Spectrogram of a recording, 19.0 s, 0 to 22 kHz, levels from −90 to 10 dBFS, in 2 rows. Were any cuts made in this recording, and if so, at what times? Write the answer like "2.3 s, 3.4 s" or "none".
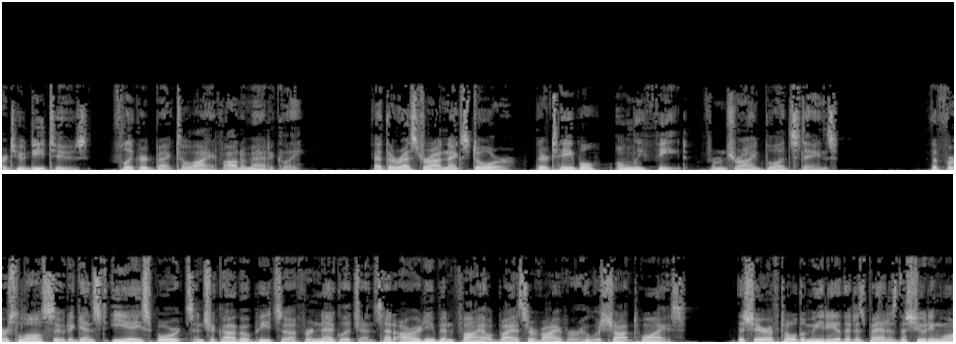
5.2 s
